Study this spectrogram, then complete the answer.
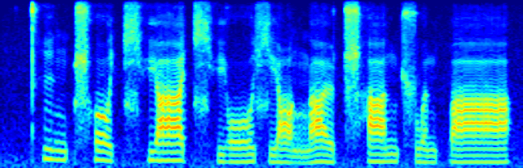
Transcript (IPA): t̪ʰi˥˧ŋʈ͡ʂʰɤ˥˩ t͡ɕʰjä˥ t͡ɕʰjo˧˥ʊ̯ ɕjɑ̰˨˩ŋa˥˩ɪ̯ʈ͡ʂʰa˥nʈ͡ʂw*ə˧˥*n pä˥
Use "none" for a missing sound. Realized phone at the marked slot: ə˨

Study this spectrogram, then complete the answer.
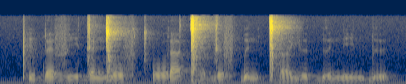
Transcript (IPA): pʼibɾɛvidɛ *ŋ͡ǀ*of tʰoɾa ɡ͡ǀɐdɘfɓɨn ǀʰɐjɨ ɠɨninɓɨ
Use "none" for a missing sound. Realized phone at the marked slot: ŋ͡ǀ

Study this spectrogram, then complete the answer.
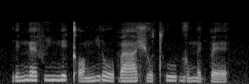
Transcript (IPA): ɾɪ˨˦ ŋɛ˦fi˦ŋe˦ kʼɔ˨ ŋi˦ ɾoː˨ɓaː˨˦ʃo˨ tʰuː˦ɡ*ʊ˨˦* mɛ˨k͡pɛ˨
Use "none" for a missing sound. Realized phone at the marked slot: ʊ˨˦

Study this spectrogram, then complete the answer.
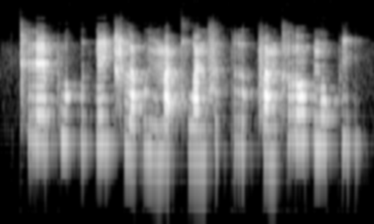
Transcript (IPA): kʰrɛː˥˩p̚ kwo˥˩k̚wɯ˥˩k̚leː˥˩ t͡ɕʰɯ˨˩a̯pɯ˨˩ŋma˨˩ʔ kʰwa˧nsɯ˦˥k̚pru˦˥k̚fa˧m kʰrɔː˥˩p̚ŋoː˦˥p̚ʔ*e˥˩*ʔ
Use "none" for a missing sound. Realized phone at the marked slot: i˥˩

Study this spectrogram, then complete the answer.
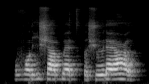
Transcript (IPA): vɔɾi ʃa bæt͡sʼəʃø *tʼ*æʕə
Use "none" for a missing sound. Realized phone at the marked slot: ɾ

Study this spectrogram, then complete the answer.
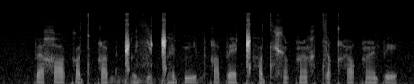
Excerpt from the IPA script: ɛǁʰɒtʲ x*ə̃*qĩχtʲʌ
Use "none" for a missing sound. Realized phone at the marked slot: ə̃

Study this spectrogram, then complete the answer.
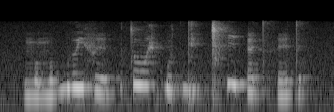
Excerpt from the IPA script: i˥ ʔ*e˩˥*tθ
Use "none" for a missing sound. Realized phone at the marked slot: ɛ˩˥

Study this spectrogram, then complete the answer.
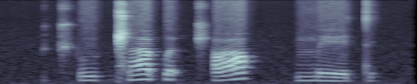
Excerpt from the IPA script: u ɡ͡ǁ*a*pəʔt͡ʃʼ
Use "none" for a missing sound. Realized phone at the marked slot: a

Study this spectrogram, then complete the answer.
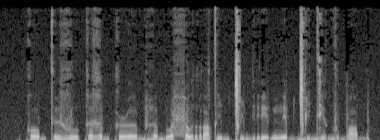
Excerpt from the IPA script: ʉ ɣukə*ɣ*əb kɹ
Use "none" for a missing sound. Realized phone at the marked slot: ɣ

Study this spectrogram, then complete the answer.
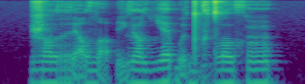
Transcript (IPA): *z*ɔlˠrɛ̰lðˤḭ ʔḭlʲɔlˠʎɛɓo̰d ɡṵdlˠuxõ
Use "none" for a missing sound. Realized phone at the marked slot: ʐ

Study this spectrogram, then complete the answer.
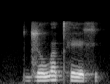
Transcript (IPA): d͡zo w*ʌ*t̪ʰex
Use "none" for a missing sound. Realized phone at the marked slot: ʌ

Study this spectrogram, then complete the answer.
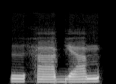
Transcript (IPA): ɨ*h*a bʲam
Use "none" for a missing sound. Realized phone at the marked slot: h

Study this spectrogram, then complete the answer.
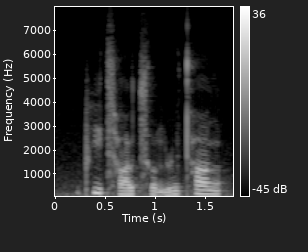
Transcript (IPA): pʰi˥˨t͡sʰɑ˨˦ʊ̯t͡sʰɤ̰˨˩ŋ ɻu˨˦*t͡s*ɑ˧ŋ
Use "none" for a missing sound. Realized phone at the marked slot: t̪ʰ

